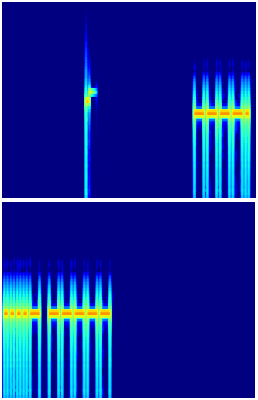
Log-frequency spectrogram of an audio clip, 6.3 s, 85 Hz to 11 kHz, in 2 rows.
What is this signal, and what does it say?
Morse code, heard as a keyed tone, about 30 wpm, 700 Hz. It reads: 940
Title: Numbers - 3-Digit 30wpm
